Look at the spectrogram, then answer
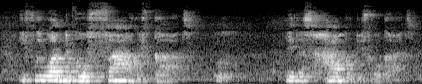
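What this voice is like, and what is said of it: Speaks with a noticeable accent. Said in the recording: “You get even annoyed by my accent”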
